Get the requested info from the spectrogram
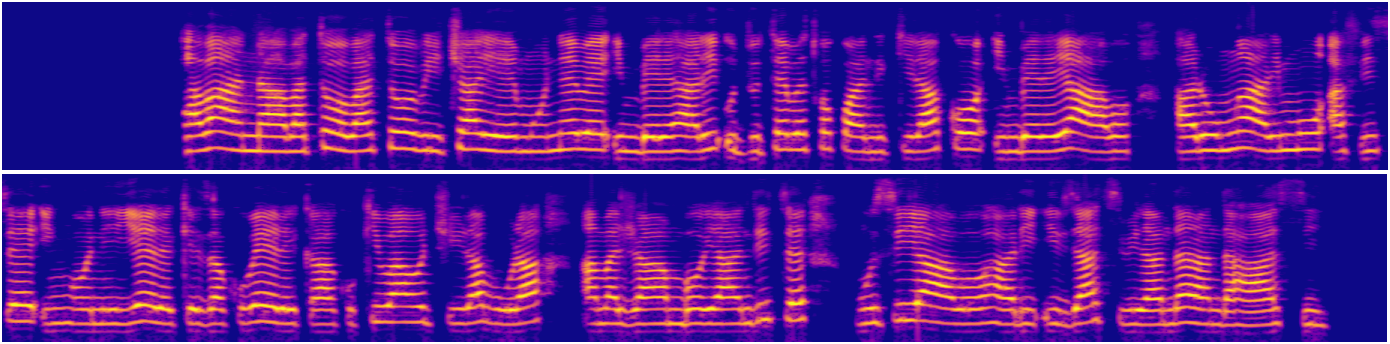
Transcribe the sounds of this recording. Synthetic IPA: aβaːnaβato̞βato̞βiːt͡ʃaje̞mun̥he̞βe̞ʔimbe̞ɾe̞haɾiʔudute̞βetwo̞kwaːndikiɾako̞ʔimbe̞ɾe̞jaːβo̞haɾuːmŋaːɾimuʔafise̞ʔiŋ̥honije̞ːɾe̞ke̞zakuβe̞ɾe̞kakukiβaho̞t͡ʃiɾaβuɾaːmaʒaːmbo̞jaːndit͡se̞muːsijaːβo̞haɾiʔivjaːt͡siβiɾandaɾandahaːsi

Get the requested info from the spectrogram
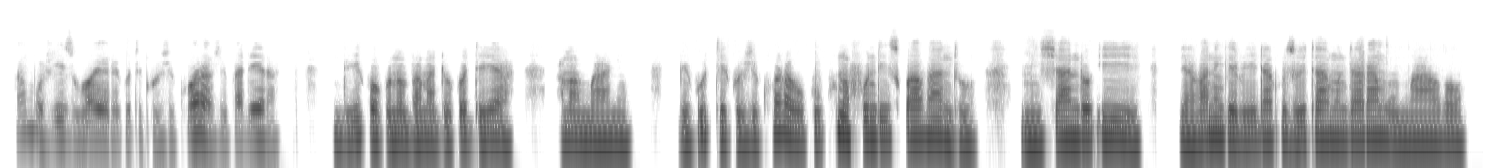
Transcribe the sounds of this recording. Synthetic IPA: ikamboʐizwaeɾe̞kutikuʐikʰo̞ɾaʐe̞paɗe̞ɾa | ndiːko̞kuno̞b͡vamadʱo̞ko̞dʱe̞jaː | mamwani | ŋɡe̞kṵtikuʐikʰo̞ɾaukukuno̞fundiswaʋantʰumiʃando̞ʔiji | jaʋane̞ŋɡe̞ʋeiɗakuzo̞itamundaɾamumwaːʋo̞

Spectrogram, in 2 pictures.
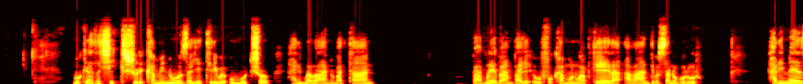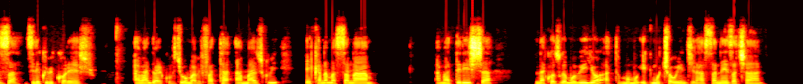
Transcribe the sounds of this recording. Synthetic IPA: mʔukiβazat͡ʃiki̥ʃuːɾikʰaminuːzajiːtʰiɾiwe̞ʔumut͡ʃo̞ | haɾimŋaβaːn̥huβatʰaːnu | βamŋe̞βaːmbaje̞ʔuβufukʰamunŋwabɡe̞ːɾaʔaβaːndiβusanuβuɾuɾu | haɾime̞ːzaziɾikwiβikʰo̞ɾe̞ːʃo̥ | aβaːndiβaɾikuβut͡ʃuumaβifatʰaʔamaʒɡwi | ekʰanamasanamo | a̰madiɾiʃa | nako̞zwe̞muβijo̞a̰tumamut͡ʃo̞wiːnd͡ʒiɾahasane̞ːzat͡ʃaːne

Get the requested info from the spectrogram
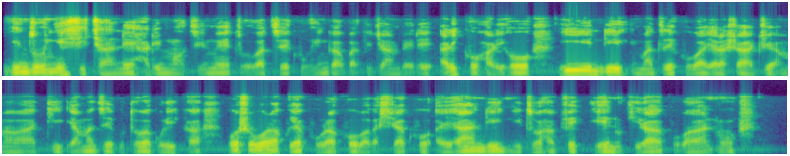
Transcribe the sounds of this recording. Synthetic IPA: inzuɲiːʃit͡ʃaːne̞haɾimoz̥imŋe̞zuβat͡se̞kʰuhiːŋɡabɡa̰kid͡ʒa̰ːmbe̞ɾe̞aɾikʰo̞haɾiɦo̞ijiːndiːmaze̞kuβajaɾaʃad͡ʒe̞a̰maβa̰tʰijamaze̞ɡutoβaɡuɾikʰaoʃo̞βo̞ɾakujakʰṵɾakʰo̞βa̰ɡa̰ʃiɾakʰo̞ʔajaːndin̥izohave̞ihenukʰiɾakuβaːn̥hu

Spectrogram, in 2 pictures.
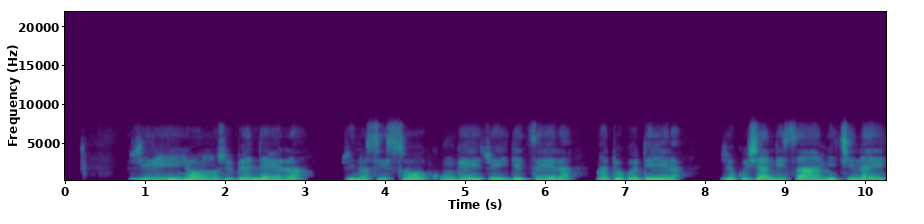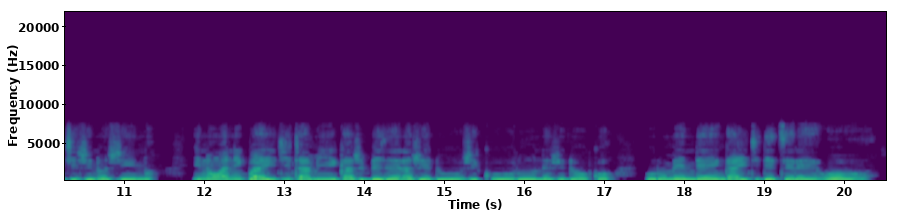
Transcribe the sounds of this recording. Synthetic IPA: ʐiɾijo̞muʐibʱe̞ɮera | ʐino̞sisokʰuŋɡe̞ʐe̞iɗe̞t͡se̞ɾa | madʱo̞ɡo̞dʱe̞ɾa | ʐe̞kuʃandisamit͡ʃinaje̞t͡ʃiʐino̞ʐiːno̞ | ino̞wanikwait͡ʃitamikaʐibʱe̞ɮe̞ɾaʐe̞ɗuʐikʰurune̞ʐiɗo̞ːko̞ | ɦuɾume̞nde̞ŋɡaitiɗe̞t͡se̞ɾewo

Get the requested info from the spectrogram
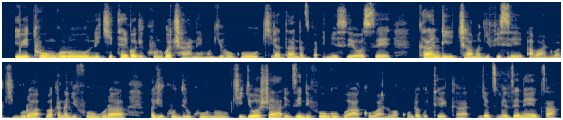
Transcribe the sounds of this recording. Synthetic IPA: iβitʰuːŋɡuɾunikʰitʰe̞ɡwaɡikʰuːndɡwat͡ʃaːne̞muɡiɦuɡukʰiɾadaːndazɡwa̰ʔimiːnsijo̞ːse̞ | kʰaːndit͡ʃaːmaɡifise̞aβaːn̥huβakʰiɡuɾaβakanaɡifuːŋɡuɾaβaɡikʰuːndiɾukʰuːnhukʰiɟo̞ːʃaiziːndifuːŋɡuɾɡwakuβaːn̥huβakuːndaɡutʰe̞ːkʰaiŋɡiazime̞ze̞ne̞ːza

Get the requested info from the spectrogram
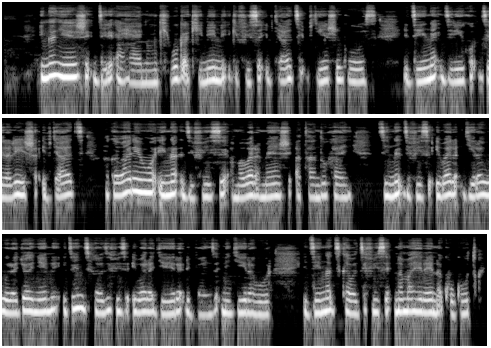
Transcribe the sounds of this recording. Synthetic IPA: iŋaɲiːnʃiziɾiʔahaːn̥humukʰiβuɡakʰininiɡifise̞ʔivjaːt͡sivjiːnʃiɡo̞ːse̥ | iziŋeziɾiko̞ziɾaɾiʃaʔivjaːt͡si̥ | hakaβahaɾimŋo̞̰ʔiŋazifise̞ʔamaβaɾame̞ːnʃiʔatʰaːndukʰaɲe | z̥imŋezifise̞ʔiβaɾaɾɟiɾaβuɾaɾɟo̞ɲeneʔiziːnizikaβazifis̬e̞ʔiβaɾaɾɟeɾaɾivaːnzeniɟiɾaβuɾaiziŋazikaβazifise̞namahiɾena̰kʰuɡutwe

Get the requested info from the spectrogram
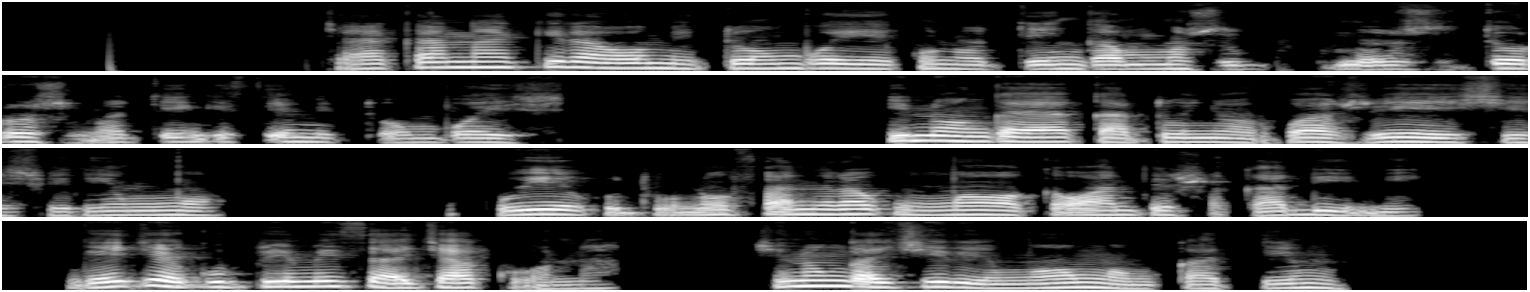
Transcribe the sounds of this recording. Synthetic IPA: t͡ʃakanakiɾawomito̞mbo̞je̞kuno̞teŋɡa | ʐito̞ɾo̞ʐino̞̰te̞ŋɡesemito̞mboiːʐi̥ | ino̞ŋɡajakato̞ɲo̞rwaʐe̞ʃe̞ʐirimo̞ | uje̞kutiṵno̞fa̰niɾakumwawaka̰wandeʐa̰kaɗiːni | ŋɡe̞t͡ʃe̞kupimisat͡ʃaɡʱo̰na | t͡ʃino̞ŋɡat͡ʃiɾimwomwemukatime

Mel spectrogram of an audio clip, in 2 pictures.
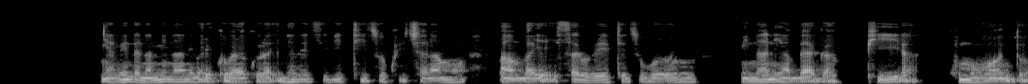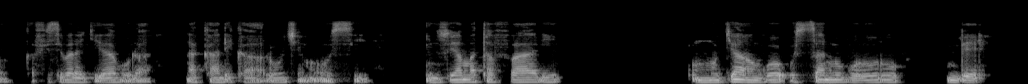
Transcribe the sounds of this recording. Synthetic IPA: ɲaβeːndanaminaːniβa̰ɾikʰo̞̰βaɾakʰoɾaʔḭn̥he̞βe̞ziβitʰiz̥o̞kwḭːt͡ʃaɾamoβaːmbaje̞̰ʔḭsaɾuβe̞tʰe̞zuβuɾuɾu | minaːnijaːmba̰ja̰ɡa̰ | pʰiɾa̰ | kʰumuho̞ːndo̞̰ɡ̥afiseβaɾaɟiɾaβṵɾa̰ | nʔakʰaːndikʰaɾud͡ʒe̞̰mṵːsḭː | nzujamatafaːɾi | umuɟaːŋɡo̞ʔusanuβuɾuɾu | mbe̞ɾe̞

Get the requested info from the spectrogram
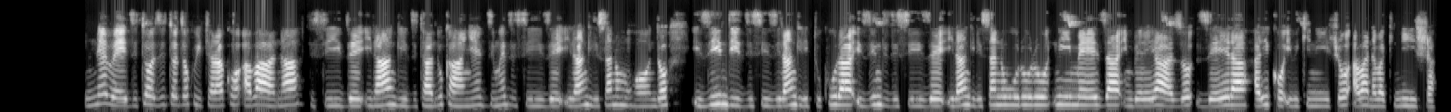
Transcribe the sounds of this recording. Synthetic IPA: ine̞βe̞zito̞zito̞zo̞kwiːt͡ʃaɾako̞ʔaβaːnaz̥isize̞ʔiɾaːŋɡizitaːndukaɲe̞zimŋe̞zisize̞ʔiɾaːŋɡiɾisanumuɦo̞ːndo̞ | iziːndizisizeiɾaːŋɡiɾitukuɾaiziːndizisize̞ʔiɾaːŋɡiɾisanuβuɾuɾunime̞ːzaimbe̞ɾe̞jaːzo̞ze̞ːɾahaɾikʰo̞iβikiniːʃo̞ʔa̰βaːnaβakiniːʃa

